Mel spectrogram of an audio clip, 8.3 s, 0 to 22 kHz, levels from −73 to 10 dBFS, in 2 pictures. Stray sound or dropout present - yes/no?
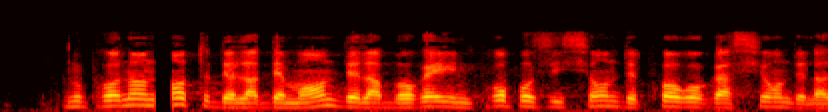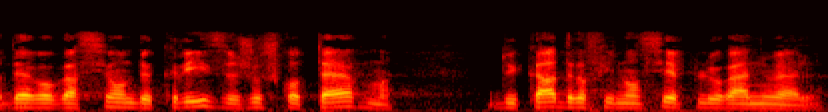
yes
